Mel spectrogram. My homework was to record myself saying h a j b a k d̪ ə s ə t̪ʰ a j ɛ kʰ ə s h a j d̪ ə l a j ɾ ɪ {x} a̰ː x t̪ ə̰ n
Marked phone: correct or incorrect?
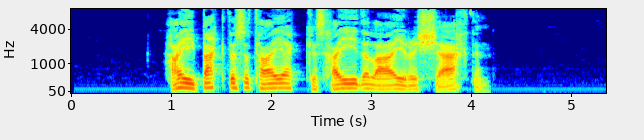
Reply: incorrect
